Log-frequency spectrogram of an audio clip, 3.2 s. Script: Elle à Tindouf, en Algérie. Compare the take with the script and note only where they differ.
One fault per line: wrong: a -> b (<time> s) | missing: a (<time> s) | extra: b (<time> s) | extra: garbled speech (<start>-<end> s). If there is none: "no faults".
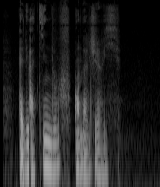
no faults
